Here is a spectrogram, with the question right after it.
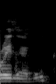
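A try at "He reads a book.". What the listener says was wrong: Reads. I listened read, no reads. You have to pronounce the S, okay? When you have he, she, or it, or someone similar.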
